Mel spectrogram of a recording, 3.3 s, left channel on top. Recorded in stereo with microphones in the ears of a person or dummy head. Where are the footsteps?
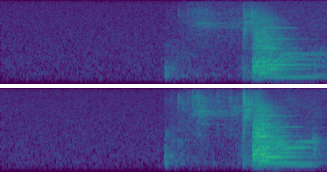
40° right (ahead or behind), 3 m; by 3.2 s 50° right (ahead or behind), 4.5 m.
